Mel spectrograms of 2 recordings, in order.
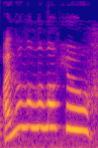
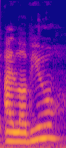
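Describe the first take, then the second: First: Very high stuttering sing-out of "love you"; weird echolalic repeat. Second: Said in the usual way. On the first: Shown as a demonstration. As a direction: repeat the syllable high and loud, then release. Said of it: "I say it weirdly". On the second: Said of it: "I only do it with, um, certain words".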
